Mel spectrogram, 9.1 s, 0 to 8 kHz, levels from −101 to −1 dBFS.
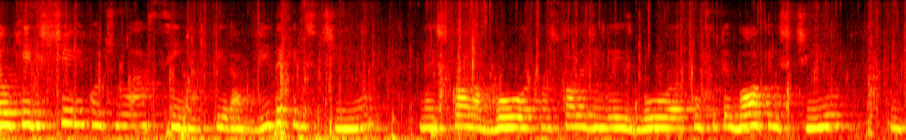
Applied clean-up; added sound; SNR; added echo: none; Boiling; 11 dB; reverberation time 0.9 s.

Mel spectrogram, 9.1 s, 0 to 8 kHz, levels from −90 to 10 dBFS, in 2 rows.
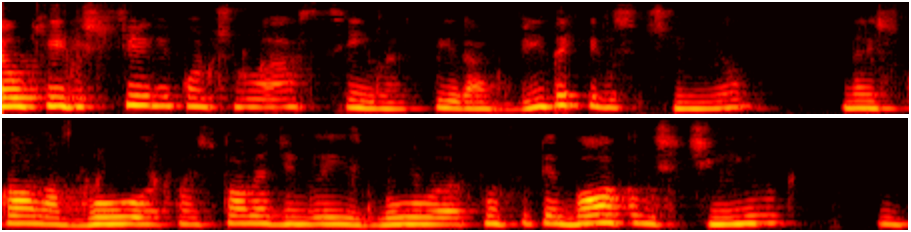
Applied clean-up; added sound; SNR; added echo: neural mask model DeepFilterNet 3.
